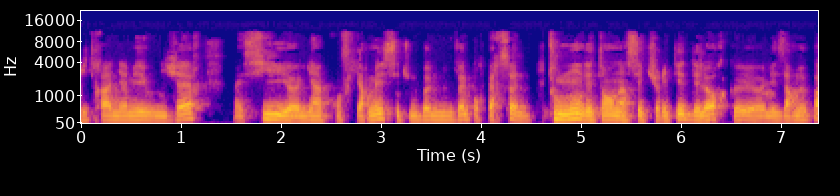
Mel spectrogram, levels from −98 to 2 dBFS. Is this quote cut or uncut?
uncut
